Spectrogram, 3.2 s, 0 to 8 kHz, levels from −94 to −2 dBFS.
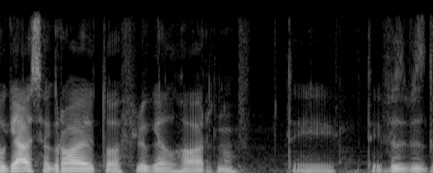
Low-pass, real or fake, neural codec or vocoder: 7.2 kHz; real; none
